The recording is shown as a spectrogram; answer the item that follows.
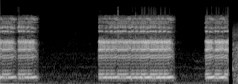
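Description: A tiny snippet of voice looped into a steady, unchanging pitched buzz. It is cut on and off abruptly, with short silences between the stretches: a stuttered remix edit.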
